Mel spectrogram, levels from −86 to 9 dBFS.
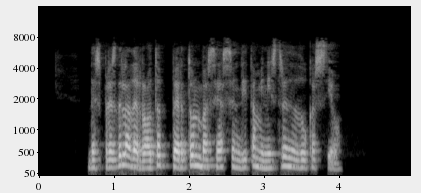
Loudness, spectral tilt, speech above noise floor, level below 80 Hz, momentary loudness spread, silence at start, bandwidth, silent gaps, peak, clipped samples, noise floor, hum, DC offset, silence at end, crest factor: -17 LUFS; -5.5 dB/octave; over 74 dB; -60 dBFS; 10 LU; 0.65 s; 8 kHz; none; 0 dBFS; under 0.1%; under -90 dBFS; none; under 0.1%; 0.95 s; 18 dB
